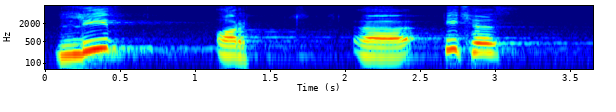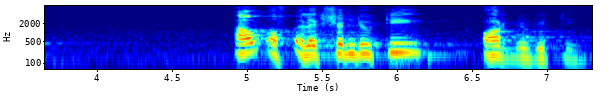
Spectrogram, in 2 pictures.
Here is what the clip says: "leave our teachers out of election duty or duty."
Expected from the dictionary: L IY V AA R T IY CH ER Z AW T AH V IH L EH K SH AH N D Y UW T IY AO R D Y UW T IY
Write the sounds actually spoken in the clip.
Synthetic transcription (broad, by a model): L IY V AA R T IY CH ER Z AW T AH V IH L EH K SH AH N D Y UW T IY AO R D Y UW T IY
